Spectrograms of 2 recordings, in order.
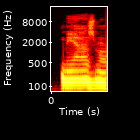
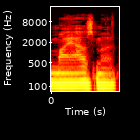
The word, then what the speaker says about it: miasma: Miasma or myasma, depending on who you ask, how you pronounce it.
